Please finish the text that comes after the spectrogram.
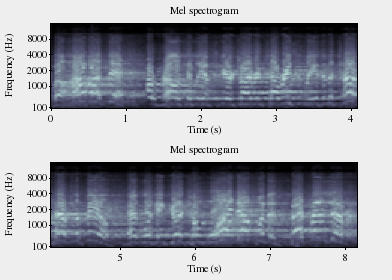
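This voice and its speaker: A man playing an excitable race announcer in a video game, calling the race from the booth in a folksy, emphatic, dramatic way. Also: very high voice, brisk, hardly any pauses. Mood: upbeat, excited. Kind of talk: excited motorsport race commentary. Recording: echoey track PA, slightly dull, distant.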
